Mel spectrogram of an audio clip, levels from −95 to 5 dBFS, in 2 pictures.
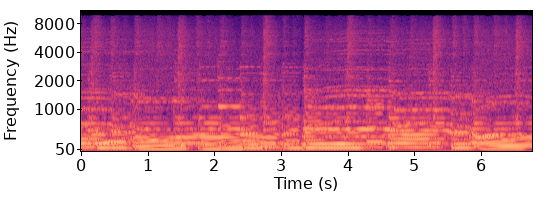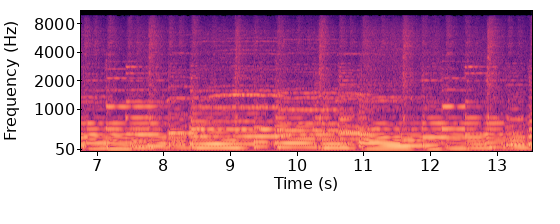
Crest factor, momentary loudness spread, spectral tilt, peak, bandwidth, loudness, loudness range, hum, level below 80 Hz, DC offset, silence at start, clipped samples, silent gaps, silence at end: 12 dB; 4 LU; -7 dB/octave; -2 dBFS; 10 kHz; -15 LUFS; 1 LU; none; -24 dBFS; 1%; 0 s; under 0.1%; none; 0 s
